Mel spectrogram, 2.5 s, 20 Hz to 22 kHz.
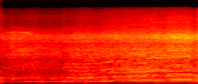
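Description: Renault Clio Williams rally car's 2.0-litre 16-valve four-cylinder engine, heard from inside the cabin. Its note holds steady, then climbs in pitch and loudness from about a second in as the revs rise.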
